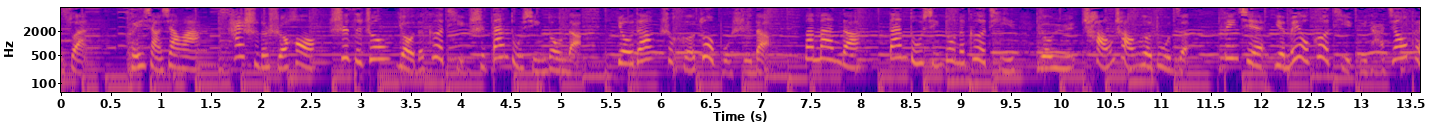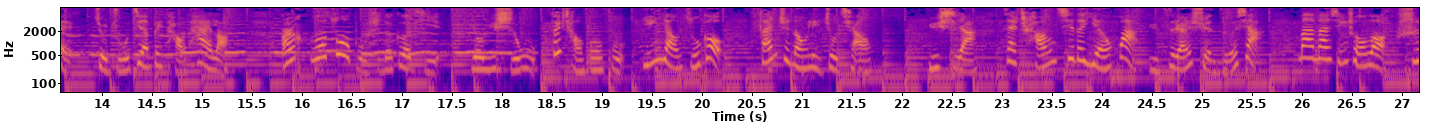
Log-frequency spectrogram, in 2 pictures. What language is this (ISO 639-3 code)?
zho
